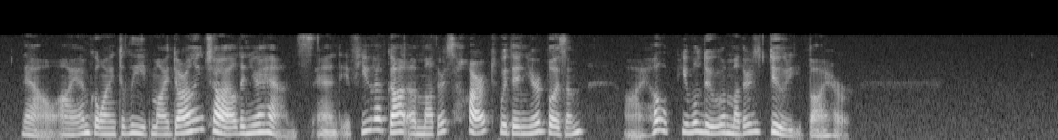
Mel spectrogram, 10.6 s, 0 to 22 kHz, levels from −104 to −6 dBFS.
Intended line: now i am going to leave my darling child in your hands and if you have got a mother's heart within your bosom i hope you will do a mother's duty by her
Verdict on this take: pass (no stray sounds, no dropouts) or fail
pass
